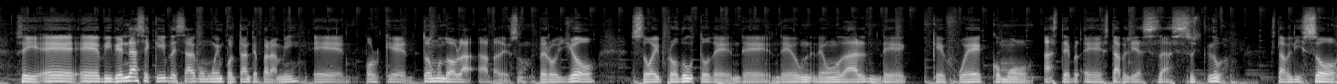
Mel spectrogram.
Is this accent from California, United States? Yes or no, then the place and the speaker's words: no; Providence, Rhode Island, United States; yo soy hijo de Providence, no nací aquí, llegué aquí a los nueve años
